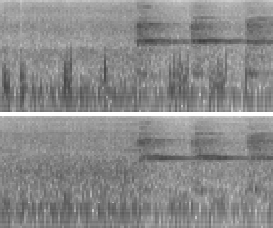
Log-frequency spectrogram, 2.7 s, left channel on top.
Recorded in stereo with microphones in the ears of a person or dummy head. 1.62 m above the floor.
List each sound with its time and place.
1.3 s hammering: 55° left (ahead or behind), 9.5 m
